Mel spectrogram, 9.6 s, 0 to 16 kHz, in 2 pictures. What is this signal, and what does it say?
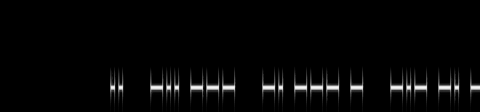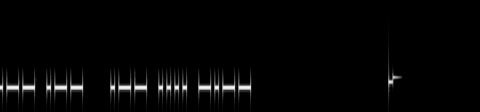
Morse code, heard as a keyed tone, about 30 wpm, 700 Hz. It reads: I DO NOT KNOW WHY
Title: Sets of 5 Words 30wpm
